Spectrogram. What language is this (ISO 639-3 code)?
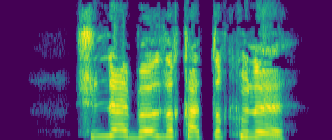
uzb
